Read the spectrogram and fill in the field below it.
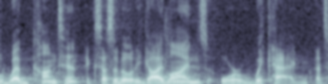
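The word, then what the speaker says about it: WCAG: what's called the web content accessibility guidelines or WIC hag that's how you pronounce the acronym for it it is a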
